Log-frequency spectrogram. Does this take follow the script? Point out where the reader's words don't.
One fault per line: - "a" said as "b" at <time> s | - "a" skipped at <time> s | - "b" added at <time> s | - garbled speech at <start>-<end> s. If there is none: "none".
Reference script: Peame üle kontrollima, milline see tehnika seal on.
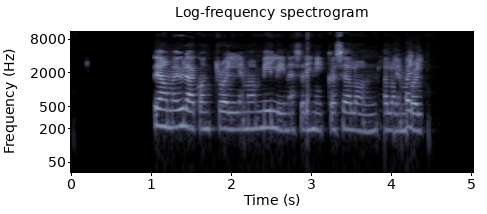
- garbled speech at 3.9-4.4 s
